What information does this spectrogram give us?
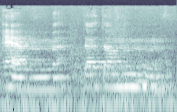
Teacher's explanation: Mondjátok ki azt, hogy M, és akkor is érezni, hogy érzitek, hogy ott az orrunkban is történik valami, míg a P esetében nem. Tehát az M az egy nazális ajak hang.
